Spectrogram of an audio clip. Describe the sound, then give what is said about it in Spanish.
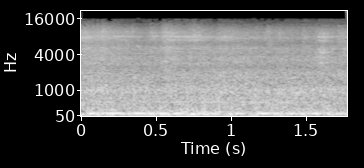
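A tram rumbles past, a steady, loud low drone with a hiss of wheels on rails that holds evenly throughout, with no one speaking. “que el, tranvía está”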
